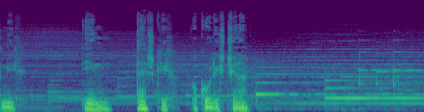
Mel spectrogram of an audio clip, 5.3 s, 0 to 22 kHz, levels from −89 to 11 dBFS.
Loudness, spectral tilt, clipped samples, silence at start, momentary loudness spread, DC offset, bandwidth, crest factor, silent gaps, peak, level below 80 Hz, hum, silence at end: -22 LUFS; -7 dB/octave; under 0.1%; 0 s; 18 LU; under 0.1%; 13.5 kHz; 20 dB; none; -2 dBFS; -30 dBFS; none; 0 s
